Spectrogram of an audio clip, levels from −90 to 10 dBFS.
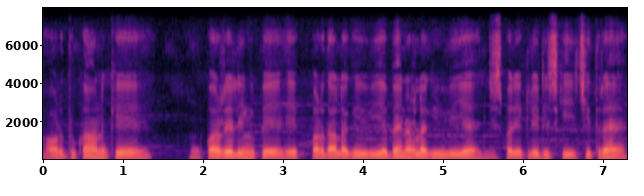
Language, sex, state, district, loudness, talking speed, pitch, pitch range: Hindi, male, Bihar, Muzaffarpur, -22 LUFS, 180 wpm, 125 Hz, 120-130 Hz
